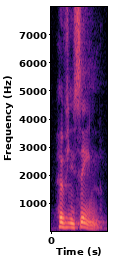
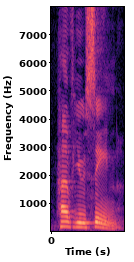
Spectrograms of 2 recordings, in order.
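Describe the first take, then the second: First: 'Have' is reduced to a weak form with schwa. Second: 'Have' is said in its full, strong form.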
